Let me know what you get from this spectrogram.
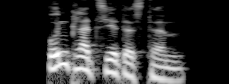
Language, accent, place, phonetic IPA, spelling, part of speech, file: German, Germany, Berlin, [ˈʊnplasiːɐ̯təstəm], unplaciertestem, adjective, De-unplaciertestem.ogg
- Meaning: strong dative masculine/neuter singular superlative degree of unplaciert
